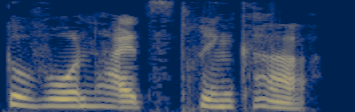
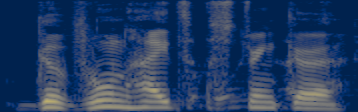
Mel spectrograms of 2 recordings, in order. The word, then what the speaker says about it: Gewohnheitstrinker: But in German, it is pronounced Gewohnheitstrinker. Gewohnheitstrinker. – Gewohnheitstrinker. I don't think I said anything close to that.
